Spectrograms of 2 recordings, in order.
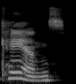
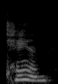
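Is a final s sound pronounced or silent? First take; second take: pronounced; silent. First: The final s sound is pronounced. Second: The final s sound is silent. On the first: The speaker calls it wrong. "not cans" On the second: The speaker calls it right. "it said Cannes, S is silent"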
